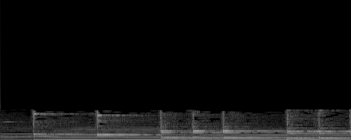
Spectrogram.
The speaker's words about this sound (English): You know, this guy made this record in like a day with one cat and a keyboard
